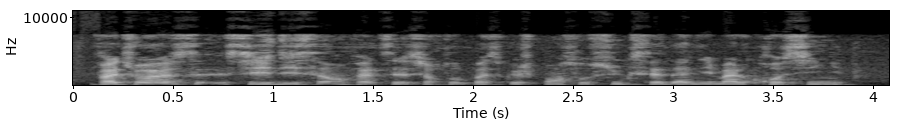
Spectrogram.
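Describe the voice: A man's medium-pitched voice with a slightly husky edge, lively intonation and a fast pace.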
